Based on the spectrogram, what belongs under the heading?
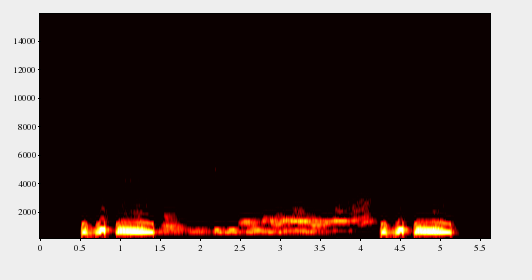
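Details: Decoy spotted dove cooing to call in wild doves: two identical phrases, each two short low notes and a long level coo, separated by soft faint murmurs.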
